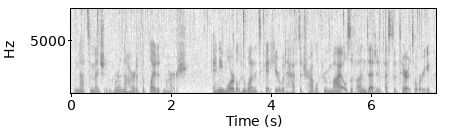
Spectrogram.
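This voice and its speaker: A man's voice: medium pitch, steady tone, a little fast, gravelly, a little hiss or hum, natural voice. A man playing a friendly, reassuring vampire innkeeper in a fantasy audio roleplay, speaking courteously and conversationally to the listener.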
